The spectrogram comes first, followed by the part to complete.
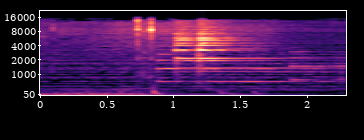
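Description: Logo intro sting: a low rumble with short swooshes, then a bell-like chime rings out about a second in and slowly fades.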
